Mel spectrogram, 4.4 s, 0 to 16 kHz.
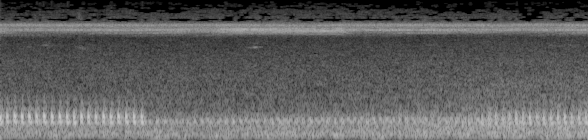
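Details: Puerto Rican crested toad during the September 2007 rains at Guánica Dry Forest, Puerto Rico. A low rapid trill lasts one second, then stops. After a pause a fainter trill resumes, over steady high insect noise.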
